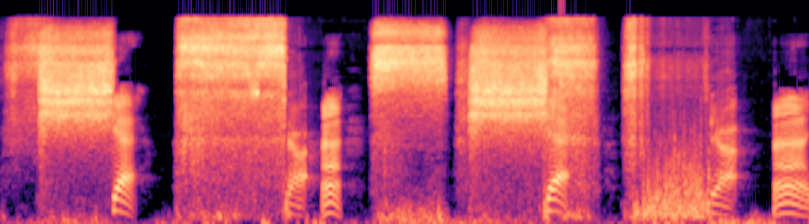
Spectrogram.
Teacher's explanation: tengah lidahnya ngangkat dari awal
